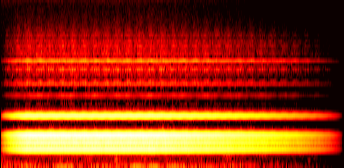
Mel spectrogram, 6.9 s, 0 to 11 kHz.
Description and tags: bumbling around with the KC2
electric, kaossilator2, sound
